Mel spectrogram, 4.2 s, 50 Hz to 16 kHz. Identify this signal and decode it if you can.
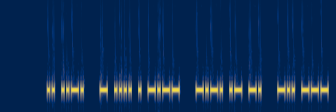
Morse code, heard as a keyed tone, about 40 wpm, 700 Hz. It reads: IF THEY CAN DO
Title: Sentences from Top 1000 Words - Review Part 4 - 40wpm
